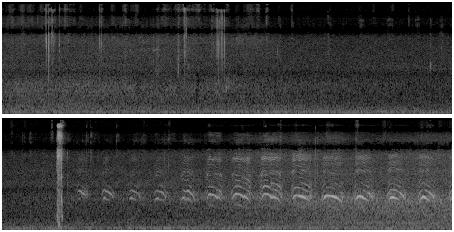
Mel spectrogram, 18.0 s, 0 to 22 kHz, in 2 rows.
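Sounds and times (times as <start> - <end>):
deer sneezing: 10.1 - 10.3
crow cawing: 11.0 - 17.7.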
